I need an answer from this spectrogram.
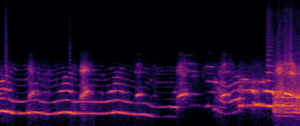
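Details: Pet dog "singing" a potty song when asked if he needs to go potty: a sustained howling wail that slides gently downward, wavering, then rises into a brighter overlapping tone toward the end, with a person's voice chanting along.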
